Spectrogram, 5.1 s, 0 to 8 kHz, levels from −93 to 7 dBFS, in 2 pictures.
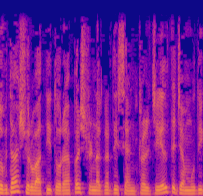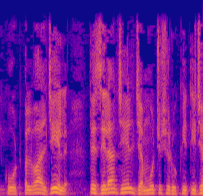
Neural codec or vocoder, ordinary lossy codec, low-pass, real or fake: none; none; 7.2 kHz; real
